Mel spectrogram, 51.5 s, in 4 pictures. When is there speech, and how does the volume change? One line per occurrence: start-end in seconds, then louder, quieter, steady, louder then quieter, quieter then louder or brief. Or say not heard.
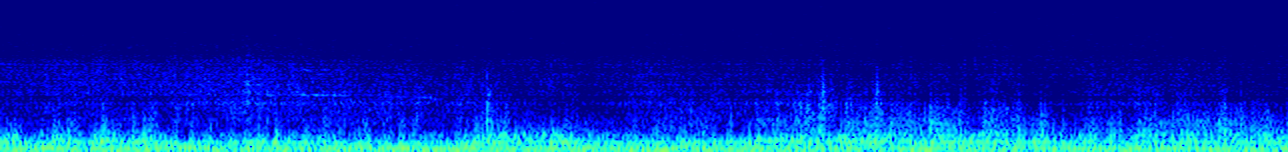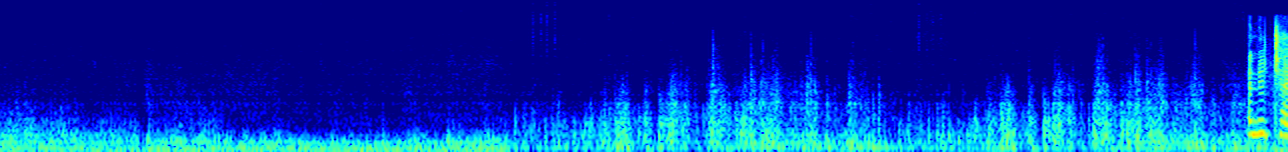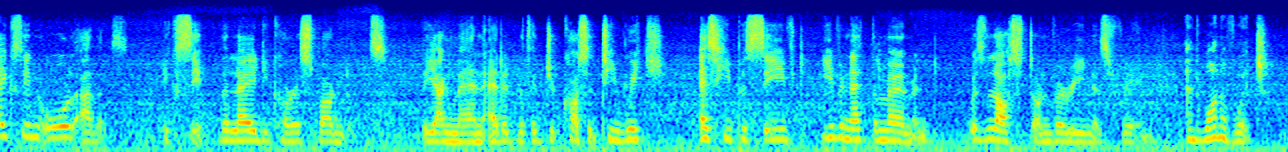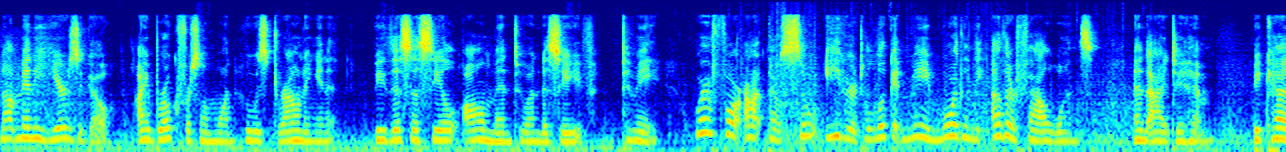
25.4-51.4 steady.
